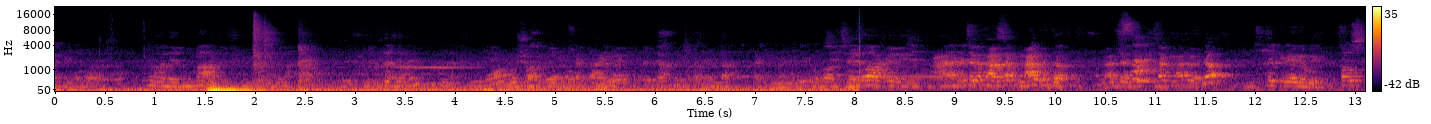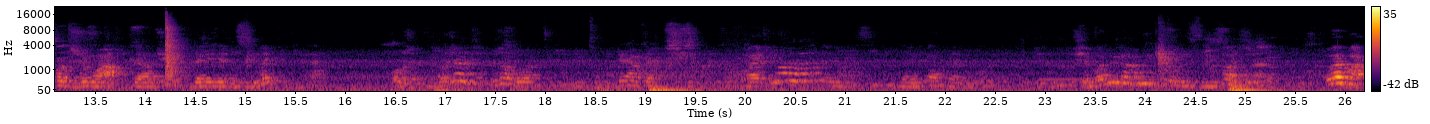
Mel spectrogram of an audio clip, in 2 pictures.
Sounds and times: discussing in their home 0.0 - 26.1

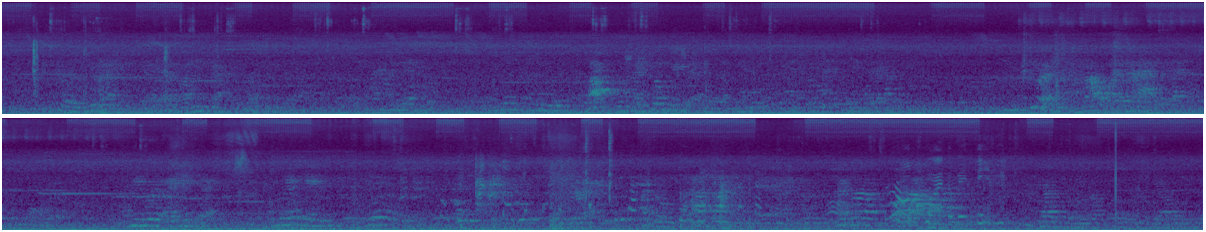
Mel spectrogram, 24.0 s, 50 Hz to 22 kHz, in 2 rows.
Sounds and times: Traffic Sound 0.0 - 20.3

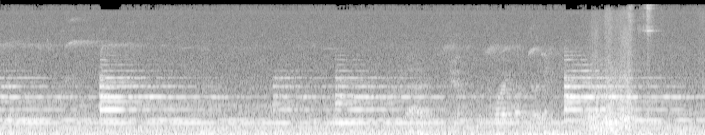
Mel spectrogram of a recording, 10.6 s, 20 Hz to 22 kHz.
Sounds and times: all the bells in the locale started to ring 0.0 - 10.5
my suitcase zip 8.9 - 9.8

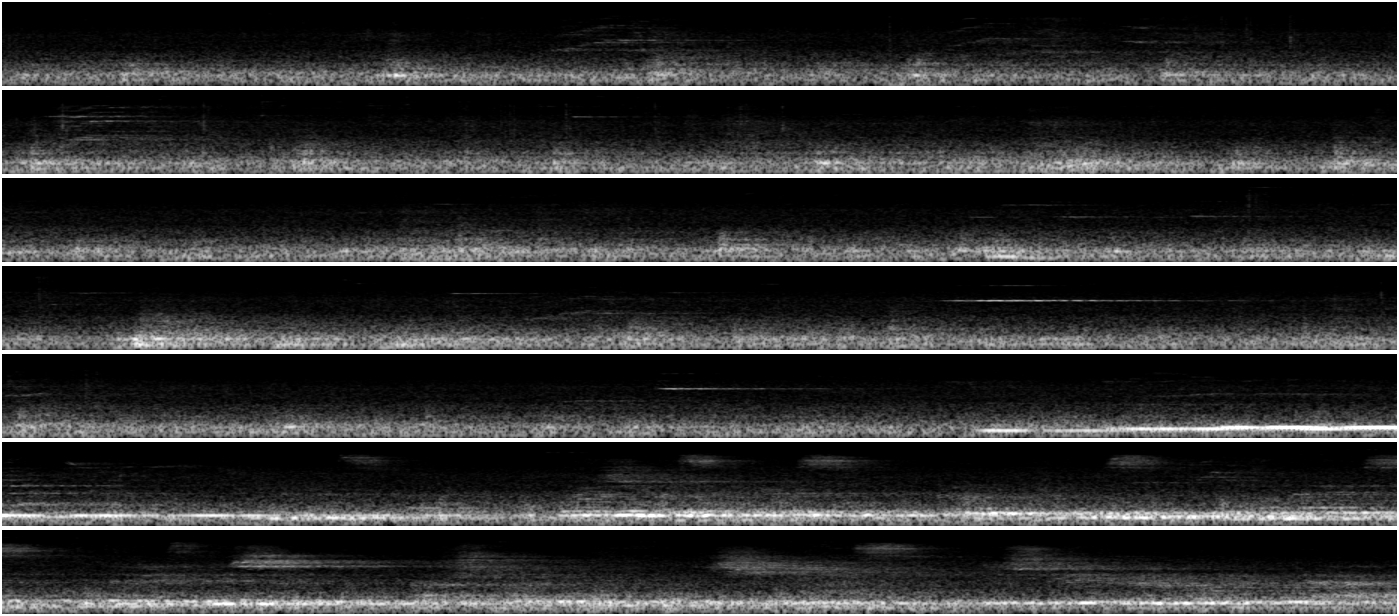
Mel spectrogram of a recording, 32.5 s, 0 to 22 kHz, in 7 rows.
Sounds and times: train station announcements 21.8 - 32.5

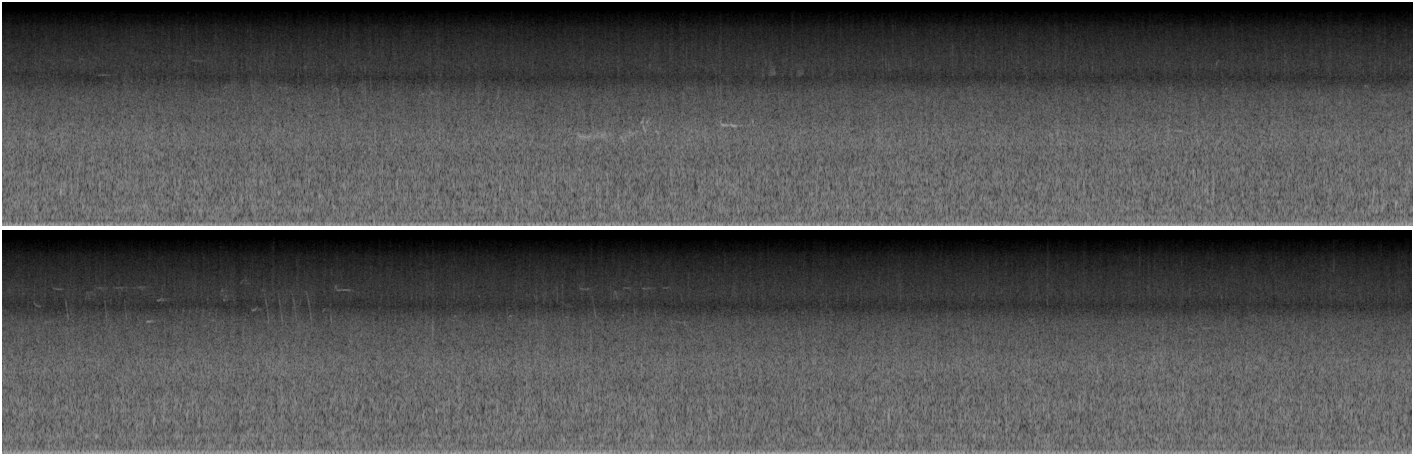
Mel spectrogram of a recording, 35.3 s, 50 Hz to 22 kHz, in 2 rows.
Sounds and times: small stream 0.0 - 35.2
birds 2.7 - 11.4

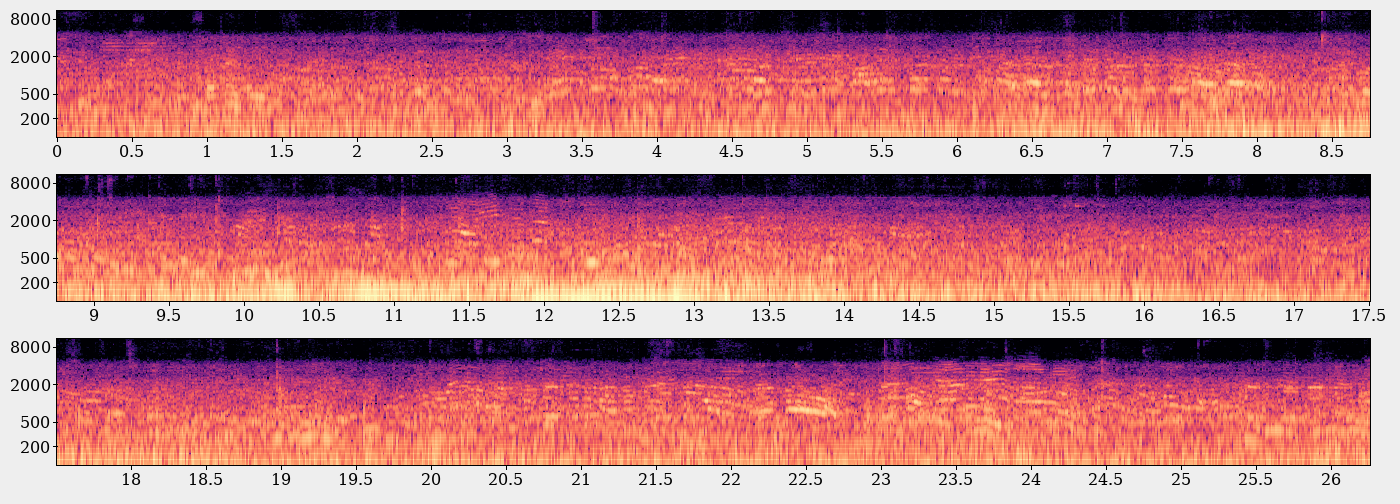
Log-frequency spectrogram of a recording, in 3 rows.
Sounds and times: Walking through the site in protest 0.1 - 26.2

